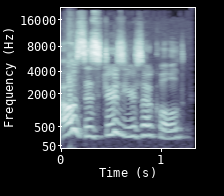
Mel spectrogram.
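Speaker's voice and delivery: imitated yelling. Mother of the house translated for listeners, mock yelling. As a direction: call it out like an over-loud hostess. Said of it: "sounds like she's yelling and angry".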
